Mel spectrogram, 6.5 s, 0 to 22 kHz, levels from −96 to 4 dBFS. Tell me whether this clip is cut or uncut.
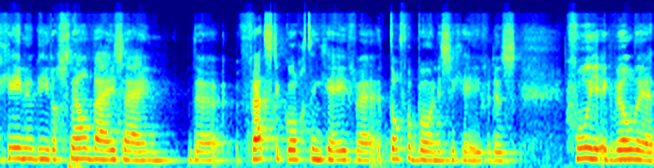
uncut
